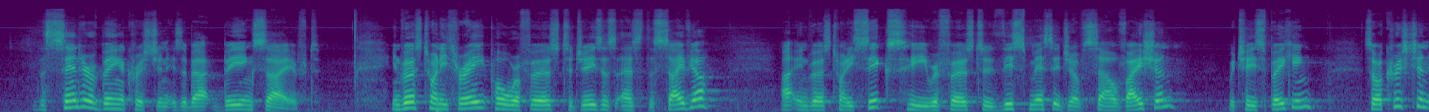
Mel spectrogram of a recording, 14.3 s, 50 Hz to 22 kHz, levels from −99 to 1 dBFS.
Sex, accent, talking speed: male, Australian, 155 wpm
